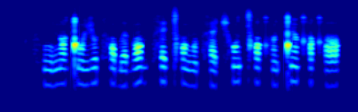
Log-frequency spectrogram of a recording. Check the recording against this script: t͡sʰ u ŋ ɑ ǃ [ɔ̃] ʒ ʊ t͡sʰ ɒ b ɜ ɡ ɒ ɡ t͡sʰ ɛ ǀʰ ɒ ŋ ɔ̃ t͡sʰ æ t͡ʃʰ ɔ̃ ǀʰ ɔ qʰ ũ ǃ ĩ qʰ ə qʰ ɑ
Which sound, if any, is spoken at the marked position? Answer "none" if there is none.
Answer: ɔ̃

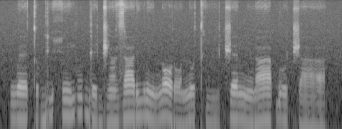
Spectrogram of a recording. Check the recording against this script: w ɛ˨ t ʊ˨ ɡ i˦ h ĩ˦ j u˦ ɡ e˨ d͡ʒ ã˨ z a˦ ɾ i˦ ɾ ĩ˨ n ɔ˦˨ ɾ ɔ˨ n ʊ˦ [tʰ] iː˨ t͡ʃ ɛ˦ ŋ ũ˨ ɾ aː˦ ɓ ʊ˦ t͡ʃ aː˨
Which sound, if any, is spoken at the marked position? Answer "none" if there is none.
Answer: tʰ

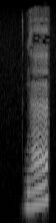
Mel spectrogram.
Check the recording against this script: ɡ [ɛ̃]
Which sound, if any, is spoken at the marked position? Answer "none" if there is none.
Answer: ɛ̃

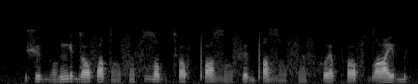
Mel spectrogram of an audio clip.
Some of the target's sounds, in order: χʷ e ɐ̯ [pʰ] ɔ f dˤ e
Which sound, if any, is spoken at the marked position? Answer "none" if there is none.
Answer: pʰ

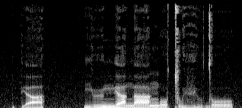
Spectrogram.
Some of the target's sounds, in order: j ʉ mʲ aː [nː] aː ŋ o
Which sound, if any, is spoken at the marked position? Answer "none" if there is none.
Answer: n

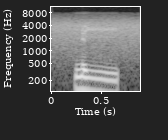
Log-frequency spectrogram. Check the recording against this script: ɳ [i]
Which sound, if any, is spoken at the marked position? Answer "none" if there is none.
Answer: i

